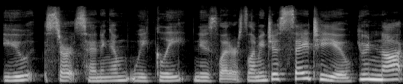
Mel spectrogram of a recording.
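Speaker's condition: No condition

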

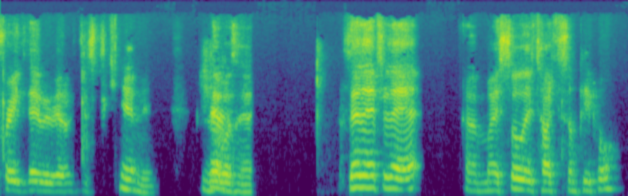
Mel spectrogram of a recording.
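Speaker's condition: Parkinson's disease; progressive Parkinson's, deep brain stimulation (DBS) surgery about 4 years after diagnosis; speech affected by Parkinson's and DBS surgery

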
